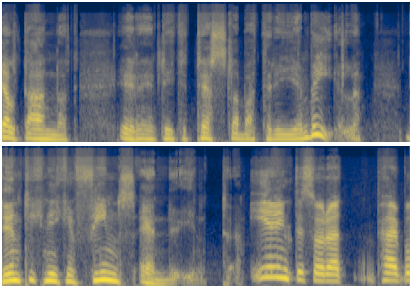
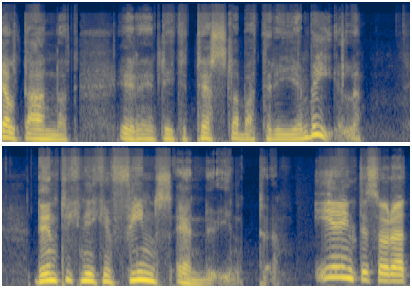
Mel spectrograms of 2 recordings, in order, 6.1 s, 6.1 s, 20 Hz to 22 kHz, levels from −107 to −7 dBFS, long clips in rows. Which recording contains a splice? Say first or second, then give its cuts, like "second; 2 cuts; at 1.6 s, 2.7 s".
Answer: first; 2 cuts; at 2.8 s, 4.9 s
